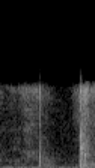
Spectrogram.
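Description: Two quick papery swishes of tarot cards slid from a deck, soft and close in a quiet room, about a quarter second apart.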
